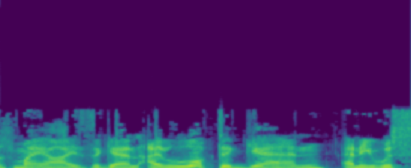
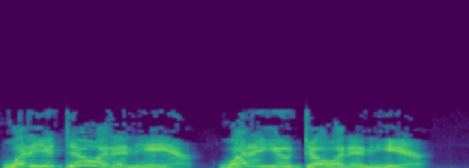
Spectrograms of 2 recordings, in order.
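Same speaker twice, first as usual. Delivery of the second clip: mock, very high-pitched, screamed, demanding tone; 11 semitones higher than usual. Speaker re-enacts waking to find a person in the house, retelling a scream. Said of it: "I was screaming".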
